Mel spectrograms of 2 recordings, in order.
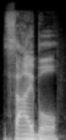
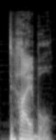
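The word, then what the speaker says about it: Thybulle: was calling him Matisse fiebel for the last I don't know 48 hours or so turns out H is silent it's a table now it spells t-h-y bull so I've been saying Matisse thibal but um it's actually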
